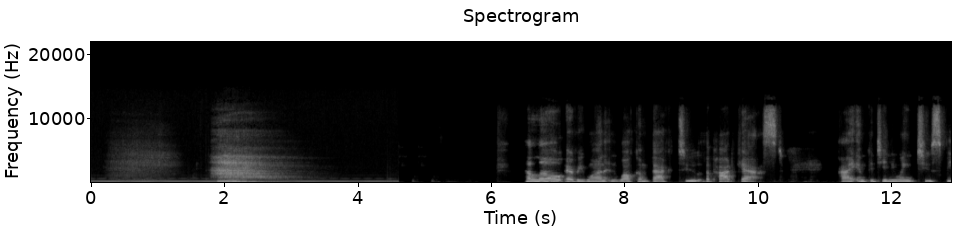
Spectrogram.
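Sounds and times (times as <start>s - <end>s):
steady low hum: 0.0s - 4.6s
deep breath drawn in and let out: 0.1s - 3.6s
speech: 6.5s - 10.4s, 11.2s - 12.8s.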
